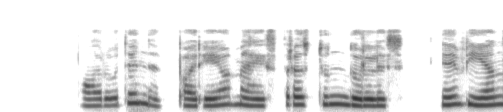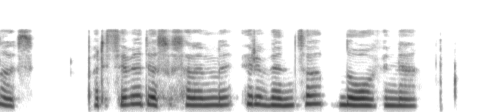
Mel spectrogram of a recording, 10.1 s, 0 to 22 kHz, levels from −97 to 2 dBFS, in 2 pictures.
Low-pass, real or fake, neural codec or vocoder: 7.2 kHz; fake; codec, 16 kHz, 4 kbps, X-Codec, WavLM features, trained on Multilingual LibriSpeech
